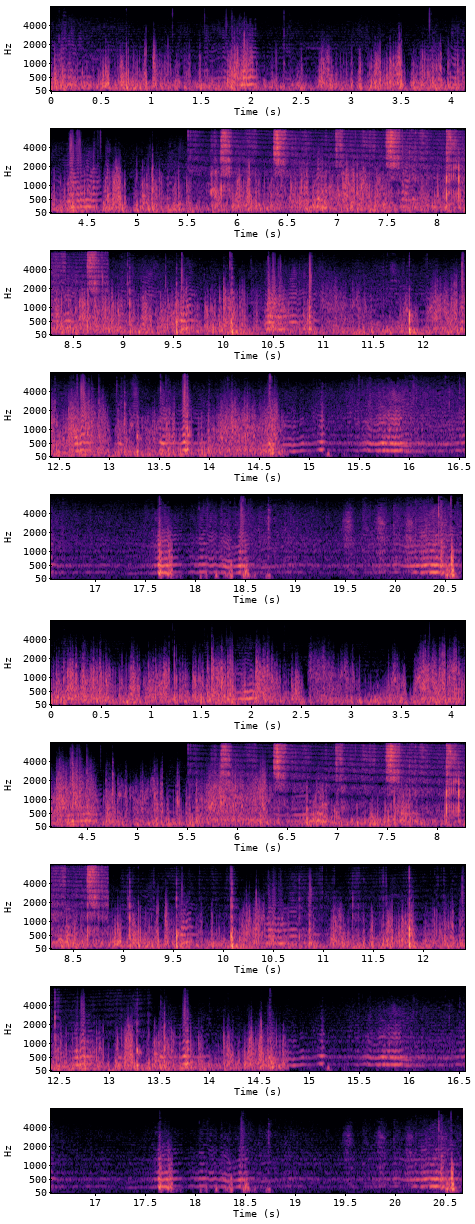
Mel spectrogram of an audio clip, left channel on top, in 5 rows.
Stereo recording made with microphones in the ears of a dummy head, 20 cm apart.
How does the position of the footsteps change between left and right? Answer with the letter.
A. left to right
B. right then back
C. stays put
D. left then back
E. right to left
A.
